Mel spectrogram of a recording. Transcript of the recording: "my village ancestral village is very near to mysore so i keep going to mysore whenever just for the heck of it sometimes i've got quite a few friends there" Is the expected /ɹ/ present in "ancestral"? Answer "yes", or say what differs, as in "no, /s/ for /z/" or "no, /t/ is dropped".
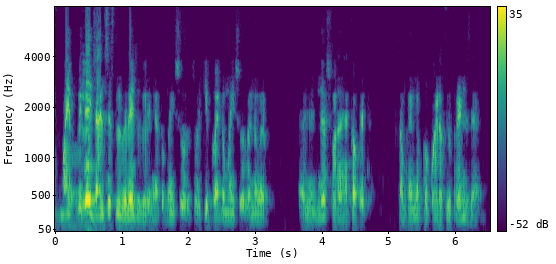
no, /ɹ/ is dropped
